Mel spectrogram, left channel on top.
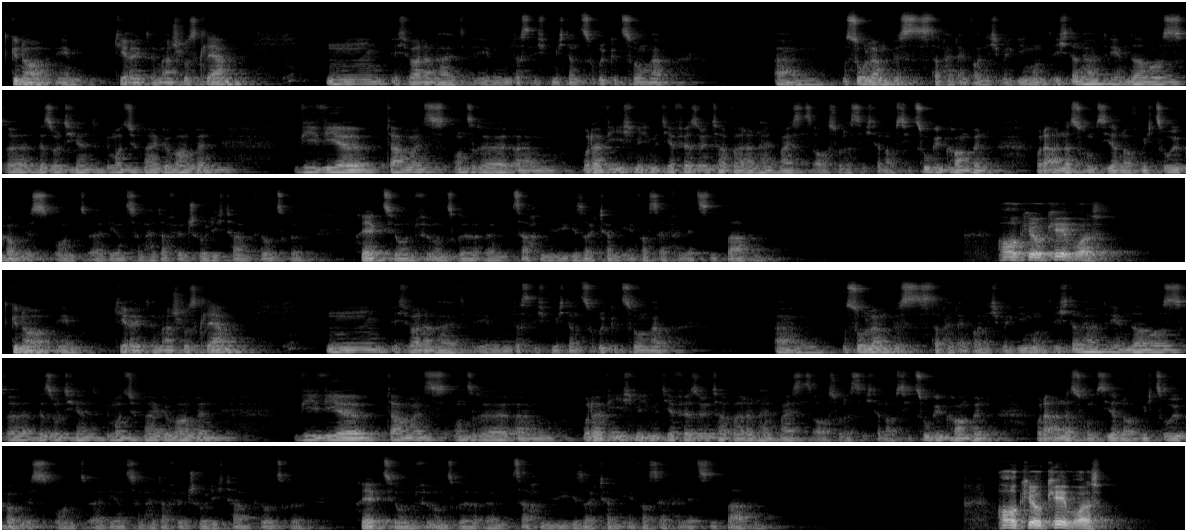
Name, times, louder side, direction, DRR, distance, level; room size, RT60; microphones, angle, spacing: voice 1, 0.1-0.8 1.1-2.9 3.2-6.9 7.7-17.4 17.6-26.7 27.2-31.3, equal, 10° left, 3 dB, 0.5 m, -35 dB
voice 2, 33.3-34.7, right 5 dB, 75° right, 12 dB, 0.4 m, -23 dB
9.5 x 6.0 x 2.3 m, 0.80 s
head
